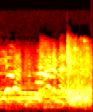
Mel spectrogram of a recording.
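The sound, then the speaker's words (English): Voices shouting over one another give way to a loud, jumbled crash of dishes breaking in a Three Stooges cartoon, a dense clatter of shattering crockery that fills the final half second. “Man, we're breaking dishes.”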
